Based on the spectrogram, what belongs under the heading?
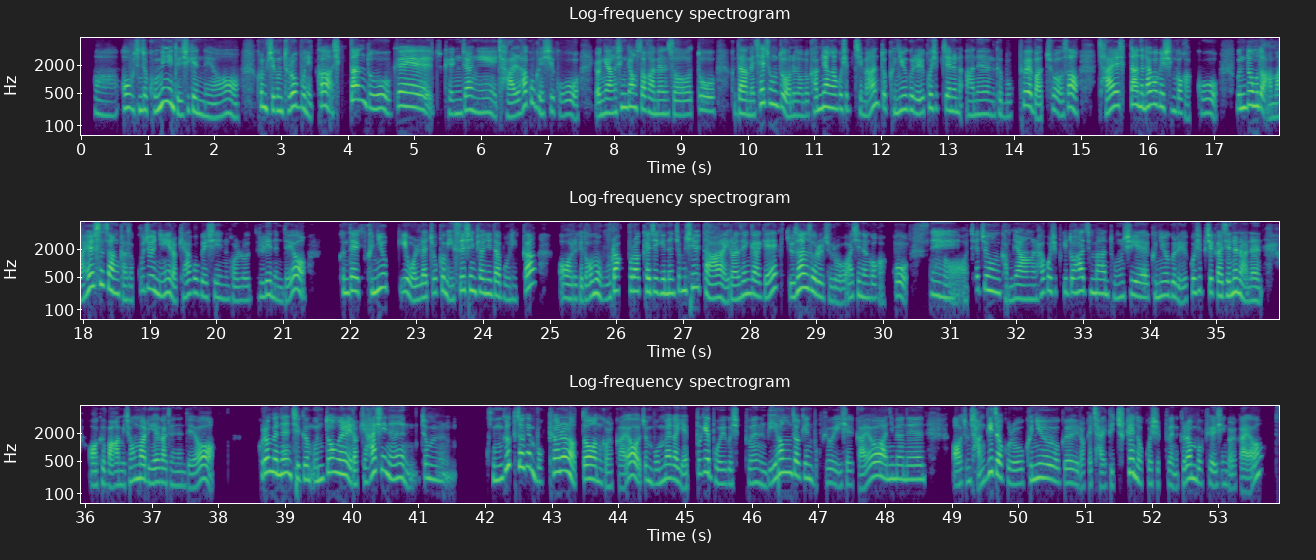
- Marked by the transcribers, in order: other background noise
- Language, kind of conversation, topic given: Korean, advice, 체중 감량과 근육 증가 중 무엇을 우선해야 할지 헷갈릴 때 어떻게 목표를 정하면 좋을까요?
